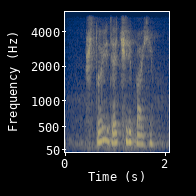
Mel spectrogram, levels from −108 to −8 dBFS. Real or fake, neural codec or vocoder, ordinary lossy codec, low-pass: fake; vocoder, 22.05 kHz, 80 mel bands, HiFi-GAN; none; 5.4 kHz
